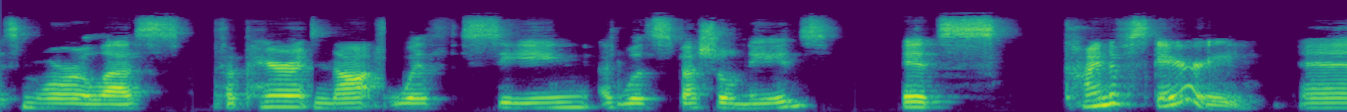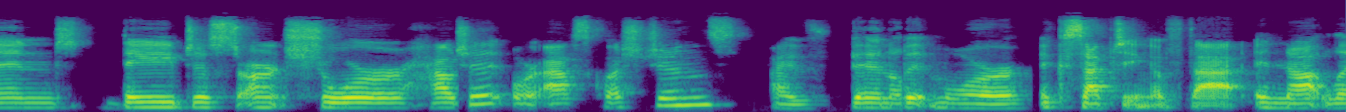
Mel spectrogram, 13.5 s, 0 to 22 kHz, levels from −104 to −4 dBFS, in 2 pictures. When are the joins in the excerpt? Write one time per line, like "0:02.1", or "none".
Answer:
0:01.6
0:01.9
0:03.1
0:07.6
0:09.0
0:11.2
